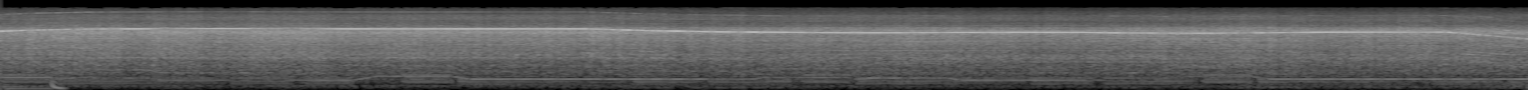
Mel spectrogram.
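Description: Corded electric drill spinning a wire brush against a small metal engine part, its motor whining at a steady high pitch. The pitch sags slightly about halfway, and the drill winds down near the end.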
